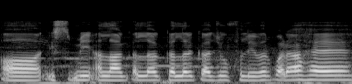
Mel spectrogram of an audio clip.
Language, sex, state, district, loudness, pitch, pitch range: Hindi, female, Punjab, Kapurthala, -15 LUFS, 195 Hz, 195-205 Hz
